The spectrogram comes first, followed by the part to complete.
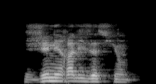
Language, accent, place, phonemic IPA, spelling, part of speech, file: French, France, Lyon, /ʒe.ne.ʁa.li.za.sjɔ̃/, généralisation, noun, LL-Q150 (fra)-généralisation.wav
- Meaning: generalisation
